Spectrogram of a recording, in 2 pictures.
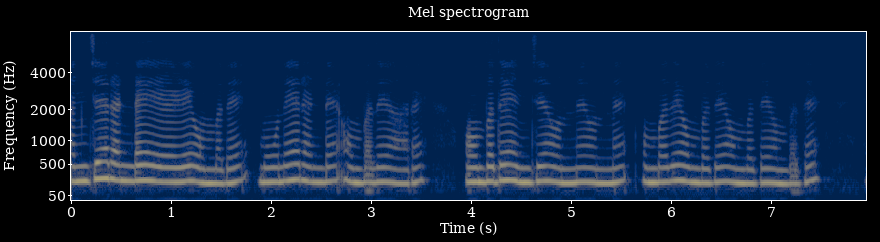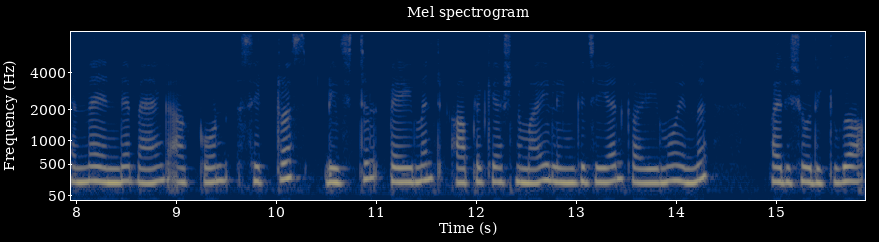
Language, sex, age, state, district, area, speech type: Malayalam, female, 60+, Kerala, Kozhikode, urban, read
